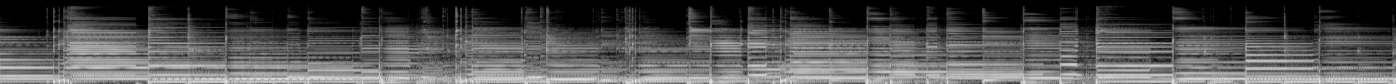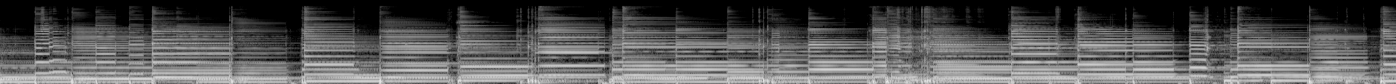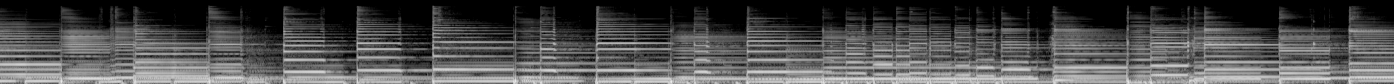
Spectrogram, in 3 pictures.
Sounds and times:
Acoustic guitar: 0.0 - 41.8
Strum: 0.0 - 41.8.

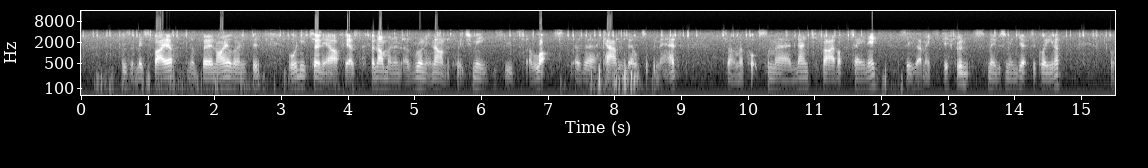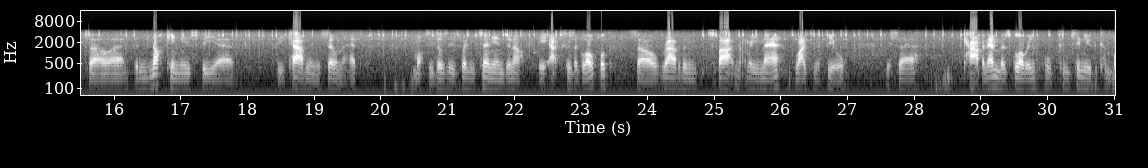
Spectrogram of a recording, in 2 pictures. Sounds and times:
Speech: 0.6 - 9.0, 9.7 - 14.8, 15.4 - 17.8, 18.5 - 19.7, 20.5 - 27.0, 27.6 - 28.1, 28.8 - 31.0.

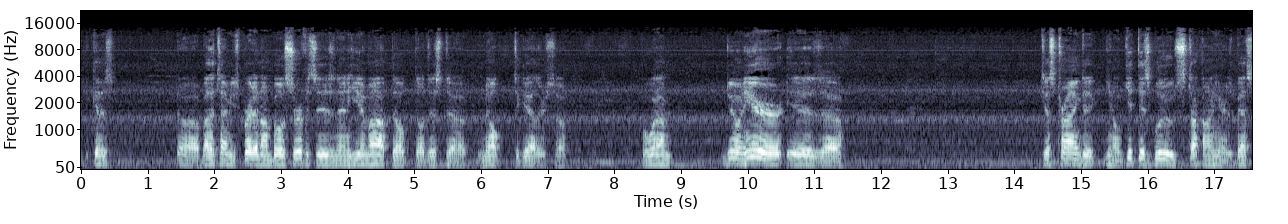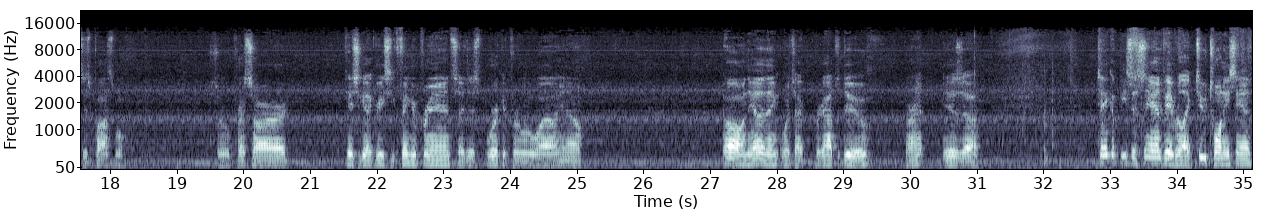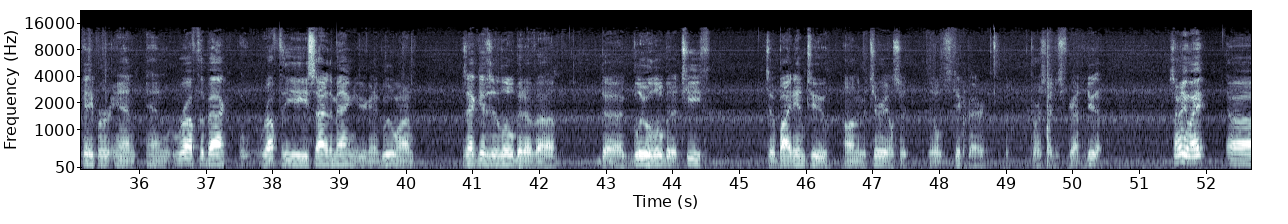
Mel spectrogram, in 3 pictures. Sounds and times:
Speech: 0.0 - 0.6, 1.4 - 7.3, 8.4 - 8.9, 9.6 - 11.5, 14.4 - 18.3, 19.5 - 20.7, 21.5 - 25.1, 27.2 - 31.1, 32.8 - 40.2, 40.8 - 42.3, 42.9 - 44.6, 45.4 - 50.5, 51.4 - 52.6.

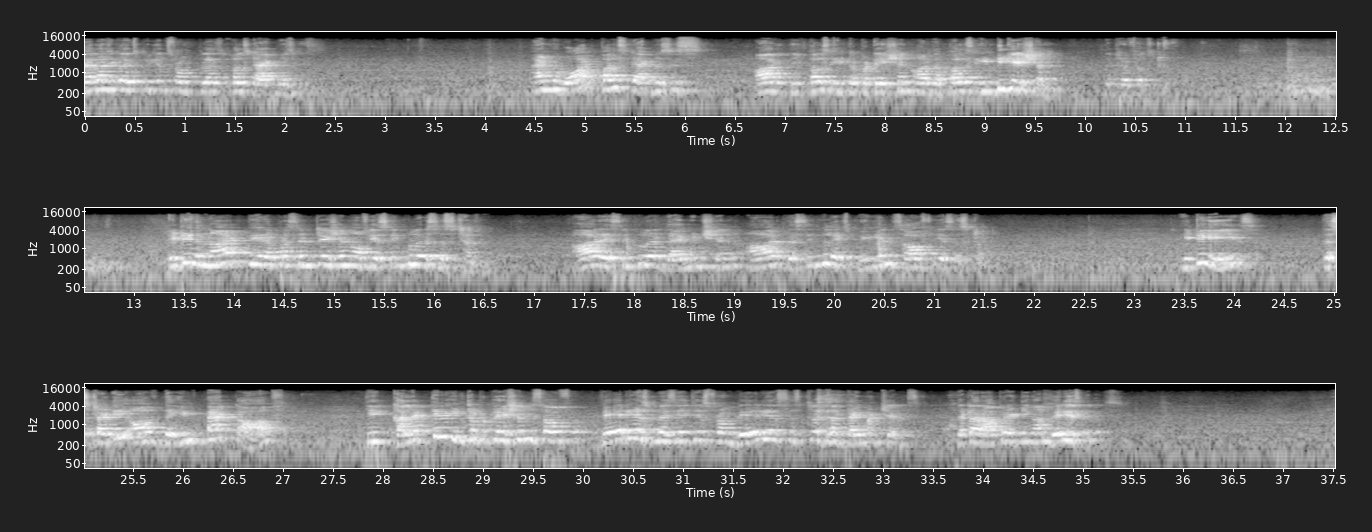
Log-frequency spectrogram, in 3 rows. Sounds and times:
Speech: 0.0 - 2.4, 4.5 - 11.0, 13.3 - 16.6, 17.4 - 21.6, 23.5 - 27.1, 27.8 - 35.4.

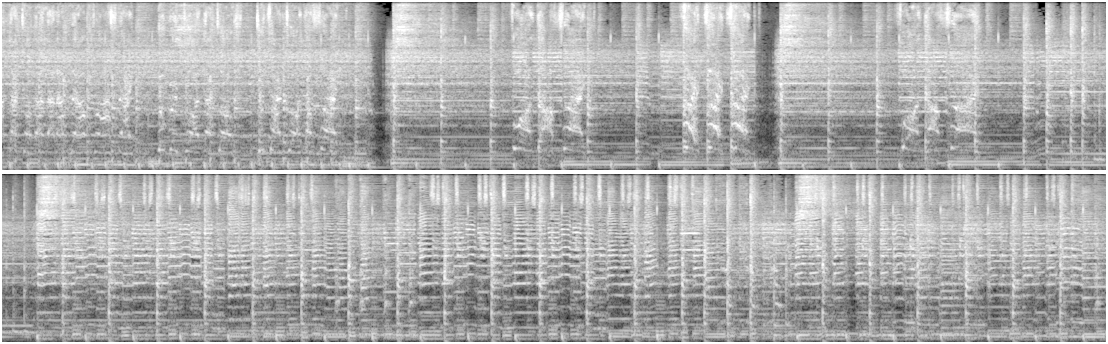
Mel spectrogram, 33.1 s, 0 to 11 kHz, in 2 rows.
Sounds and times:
Progressive rock: 0.0 - 33.1.

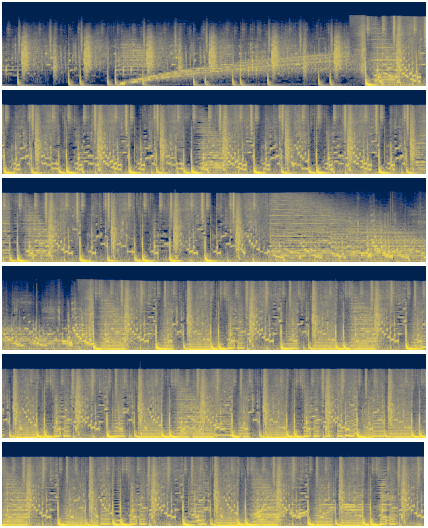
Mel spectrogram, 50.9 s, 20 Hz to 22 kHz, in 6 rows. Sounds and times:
Drum and bass: 0.0 - 50.8.

